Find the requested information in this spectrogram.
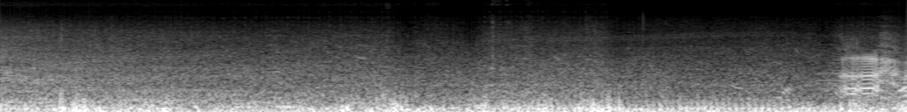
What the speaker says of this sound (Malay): Oh, angin kuat oh.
